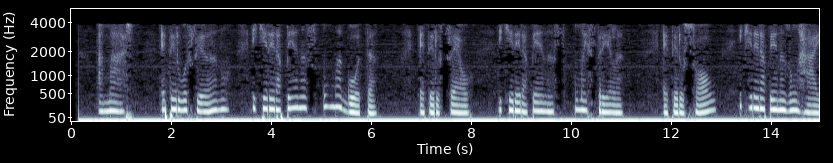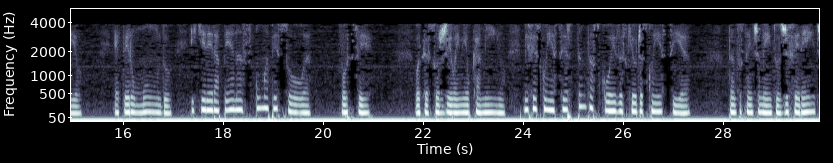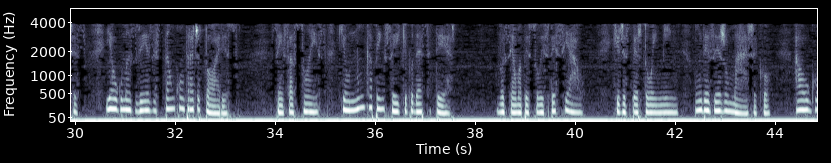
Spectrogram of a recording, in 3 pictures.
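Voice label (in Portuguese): voz - Romântica Poesia (F); fem; Telemensagens 2017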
